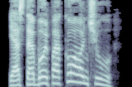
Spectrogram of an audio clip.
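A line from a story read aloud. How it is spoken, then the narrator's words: Yelling. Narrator (Russian): орал Донни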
